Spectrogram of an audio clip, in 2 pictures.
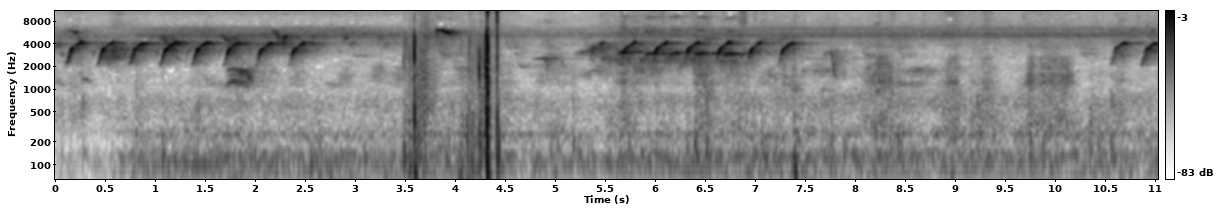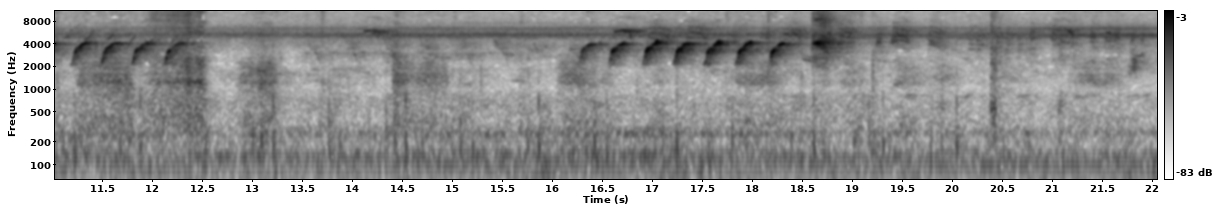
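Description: A bird singing the same phrase over and over, a quick run of about eight high descending notes, repeated four times about five seconds apart. A couple of sharp clicks come about four seconds in.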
